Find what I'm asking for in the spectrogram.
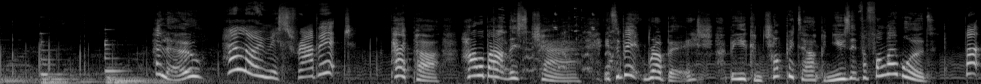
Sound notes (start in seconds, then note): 4.9 flies buzzing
